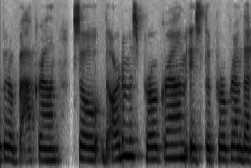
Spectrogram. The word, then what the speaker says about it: Artemis: our 10 minutes program i'm even afraid to pronounce it wrong yeah so artemis um is the name of it um and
